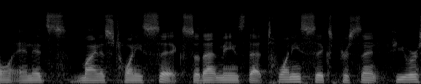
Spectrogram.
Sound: none

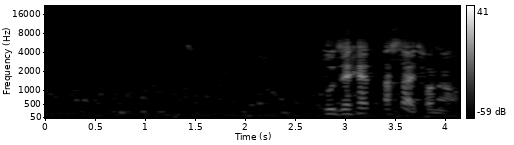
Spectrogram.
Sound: birds chirping

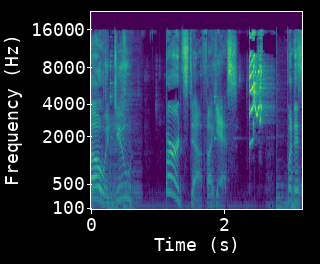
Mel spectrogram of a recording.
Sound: chirping

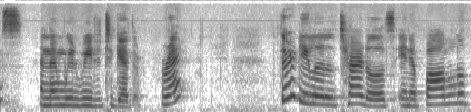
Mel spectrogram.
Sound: American accent

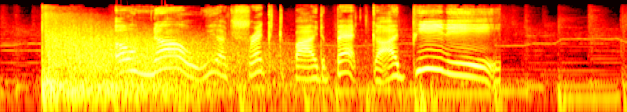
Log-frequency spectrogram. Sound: explosion

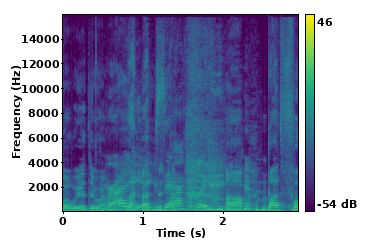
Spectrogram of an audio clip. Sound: chuckling

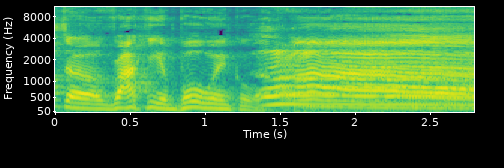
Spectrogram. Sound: groaning

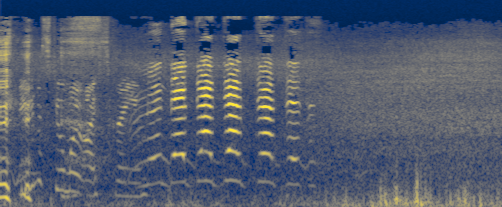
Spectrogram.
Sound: babbling

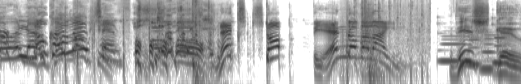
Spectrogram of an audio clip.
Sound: laughter

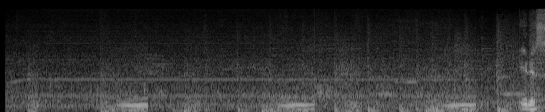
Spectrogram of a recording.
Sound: machining noise

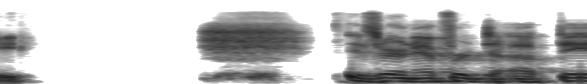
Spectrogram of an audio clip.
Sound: sniffs

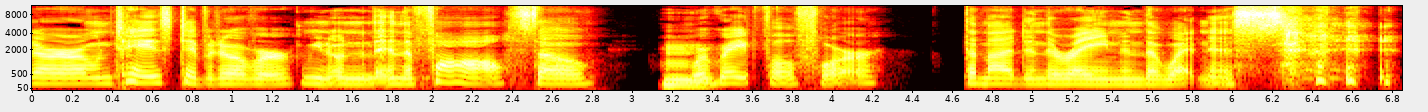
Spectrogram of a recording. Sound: laughter

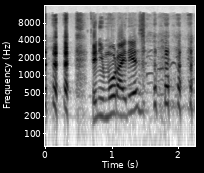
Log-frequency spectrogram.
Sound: laughter

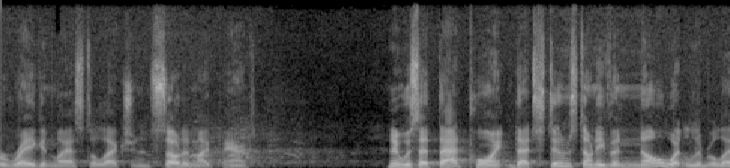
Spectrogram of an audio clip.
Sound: laughter

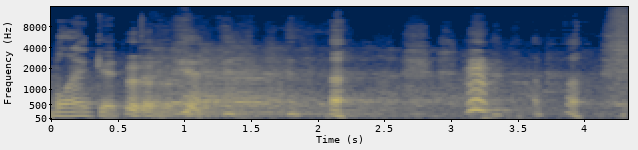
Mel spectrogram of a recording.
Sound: laughter

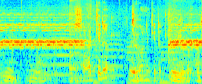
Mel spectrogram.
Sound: phone rings

